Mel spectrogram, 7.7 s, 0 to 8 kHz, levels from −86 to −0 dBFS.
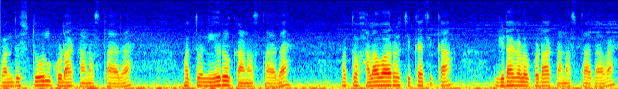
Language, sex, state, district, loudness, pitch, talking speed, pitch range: Kannada, male, Karnataka, Bangalore, -18 LUFS, 120 Hz, 125 wpm, 105-130 Hz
